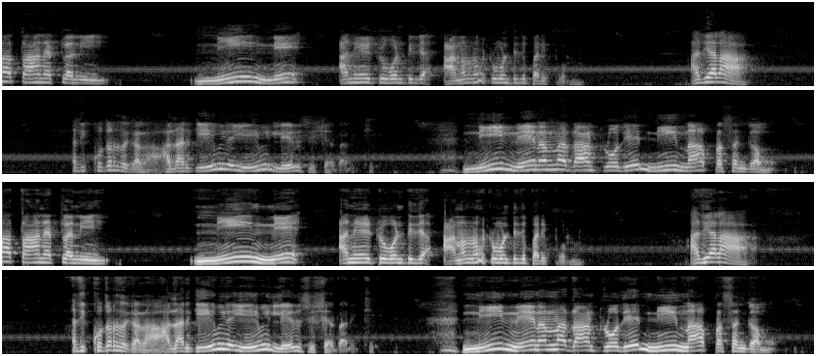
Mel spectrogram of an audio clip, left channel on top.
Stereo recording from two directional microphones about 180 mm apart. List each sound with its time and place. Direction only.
0.0 s speech: 45° right (ahead or behind)
1.9 s speech: 45° right (ahead or behind)
6.8 s speech: 55° right (ahead or behind)
8.8 s speech: 60° right (ahead or behind)
12.7 s speech: 55° right (ahead or behind)
15.3 s speech: 45° right (ahead or behind)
